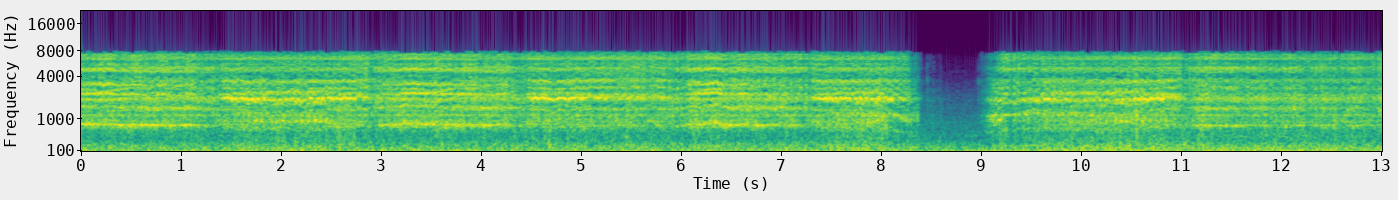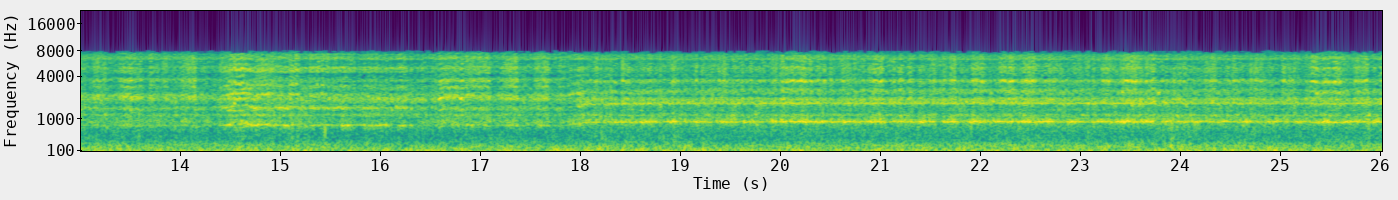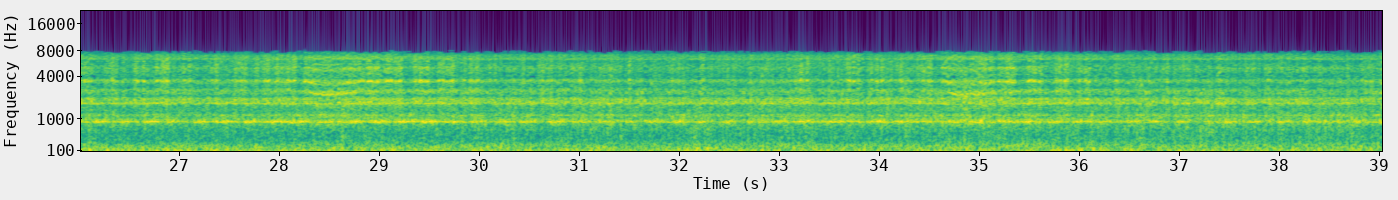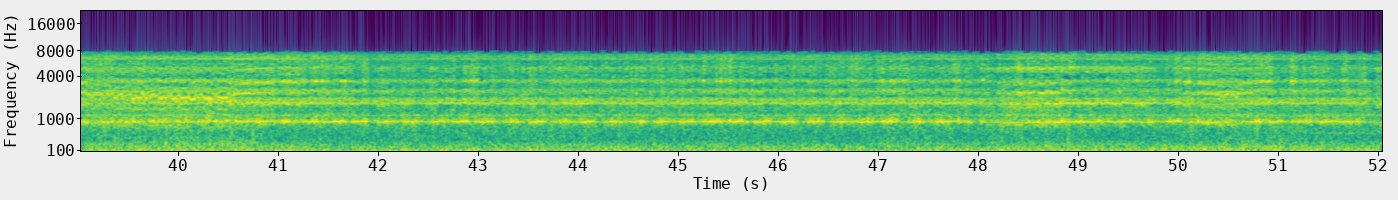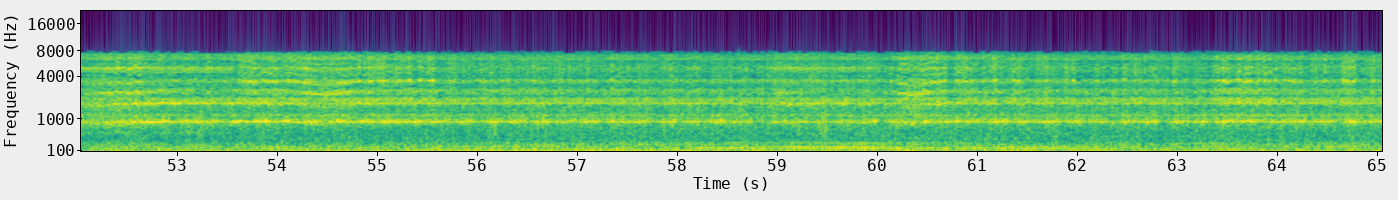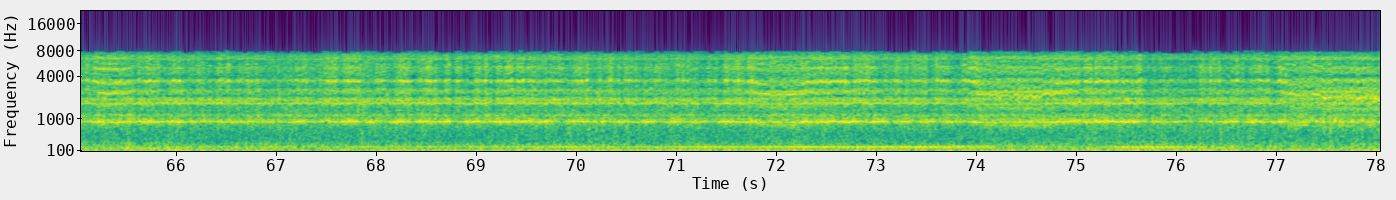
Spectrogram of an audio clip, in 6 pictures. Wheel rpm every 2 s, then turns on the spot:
200, 190, 200, 160, 110, 190, 200, 200, 200, 230, 230, 230, 230, 230, 230, 240, 230, 230, 230, 220, 230, 230, 240, 230, 230, 230, 230, 230, 230, 230, 230, 230, 230, 230, 230, 230, 230, 230, 220.
none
